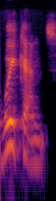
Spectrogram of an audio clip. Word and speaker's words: weekend: results were and actually you used the stress on the first syllable weekend weekend did i say that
